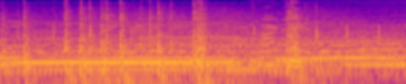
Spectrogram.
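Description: Stadium fireworks going off in a run of bangs and crackles, the sharpest about two and three seconds in, over a cheering and shouting crowd, with a held low note underneath.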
